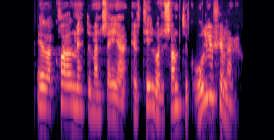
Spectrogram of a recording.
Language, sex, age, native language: Icelandic, male, 50-59, Icelandic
